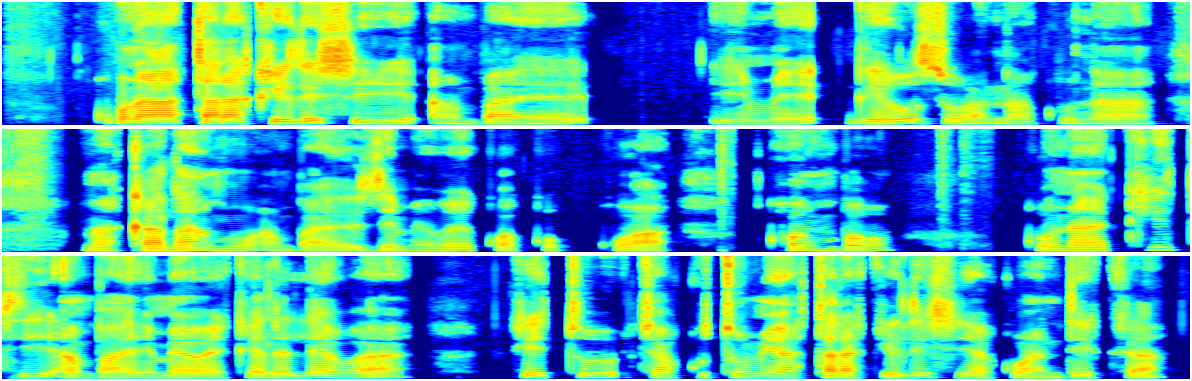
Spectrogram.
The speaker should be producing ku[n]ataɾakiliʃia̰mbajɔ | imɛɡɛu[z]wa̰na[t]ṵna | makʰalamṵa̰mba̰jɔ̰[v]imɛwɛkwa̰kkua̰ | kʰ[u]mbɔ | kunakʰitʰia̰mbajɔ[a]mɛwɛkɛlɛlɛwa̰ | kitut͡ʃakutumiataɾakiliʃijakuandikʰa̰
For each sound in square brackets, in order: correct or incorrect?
correct, correct, incorrect, incorrect, incorrect, incorrect

